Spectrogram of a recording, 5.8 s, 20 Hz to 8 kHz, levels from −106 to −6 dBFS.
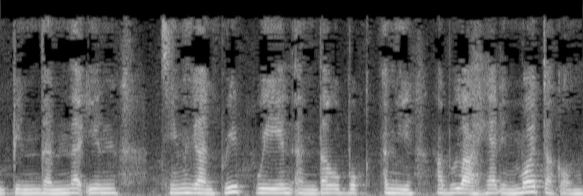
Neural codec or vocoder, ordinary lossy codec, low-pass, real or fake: codec, 16 kHz, 1.1 kbps, Voila-Tokenizer; MP3, 32 kbps; 7.2 kHz; fake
